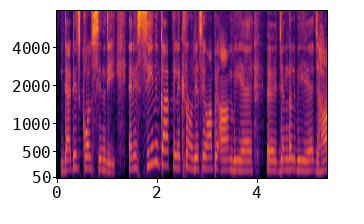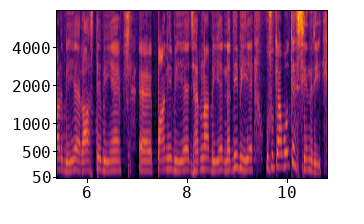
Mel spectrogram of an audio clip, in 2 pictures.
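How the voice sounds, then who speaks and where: A middle-aged man teaching English grammar in a classroom, who keeps asking quick questions and mixes in English terms. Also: high-pitched, a little mellow, smooth. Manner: coaxing, asks many quick questions. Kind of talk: classroom lecture.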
